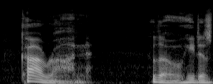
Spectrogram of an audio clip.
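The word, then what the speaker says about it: Charon: Even if one has never been entirely certain of his name's proper pronunciation, it is, for the record, Kaon, though he does not strike one as the sort who would offer corrections.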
